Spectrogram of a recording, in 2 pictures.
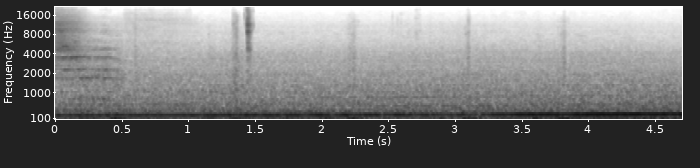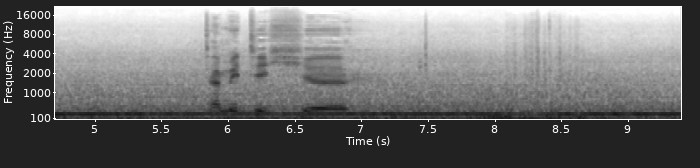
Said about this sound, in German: und ihr auch dieses Geräusch von dem kaputten Radlager uns nicht mehr weiter antun müssen. Da geht es ja nicht nur ums Geräusch, das ist ja Auto funktioniert nicht mehr richtig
